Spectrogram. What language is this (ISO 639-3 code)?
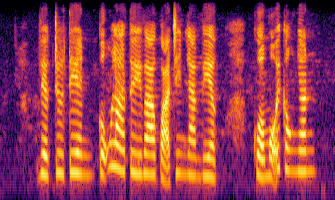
vie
